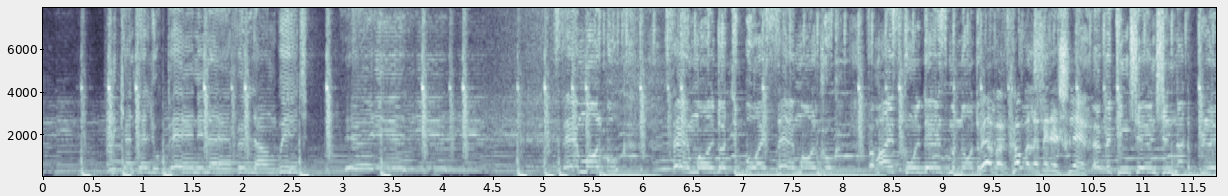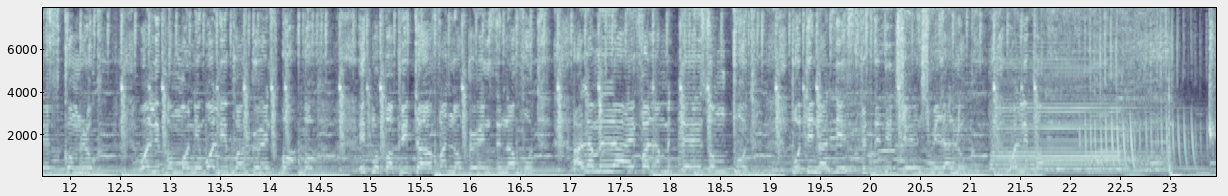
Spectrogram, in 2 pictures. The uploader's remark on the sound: LIVE AUDIO! Live audio recording from my set at Island Saturdays on May 7th.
